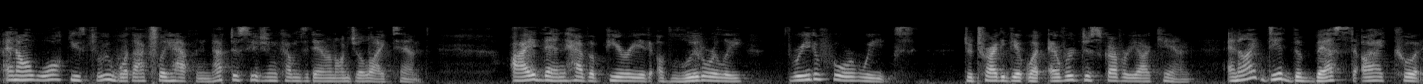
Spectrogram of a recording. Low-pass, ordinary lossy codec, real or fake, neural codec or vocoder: 7.2 kHz; MP3, 24 kbps; fake; codec, 16 kHz in and 24 kHz out, 0.8 kbps, FocalCodec, streaming, 65536 codes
